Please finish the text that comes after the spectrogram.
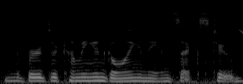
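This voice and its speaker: A woman's voice: deep voice, little pitch movement, a little fast, creaky. An older woman reading a picture book aloud outdoors, with chatty asides and questions to young listeners. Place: outdoors on a forest floor. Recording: outdoor ambience with noticeable background noise.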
